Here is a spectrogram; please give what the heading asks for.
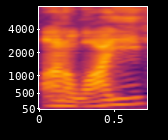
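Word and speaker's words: Anoa'i: How do you pronounce their last name? The Anawai.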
